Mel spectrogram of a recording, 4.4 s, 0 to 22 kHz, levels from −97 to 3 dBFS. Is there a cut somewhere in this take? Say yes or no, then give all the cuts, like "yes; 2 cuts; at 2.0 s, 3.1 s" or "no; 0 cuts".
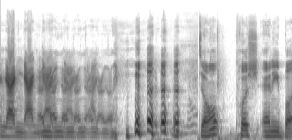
yes; 1 cut; at 2.8 s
